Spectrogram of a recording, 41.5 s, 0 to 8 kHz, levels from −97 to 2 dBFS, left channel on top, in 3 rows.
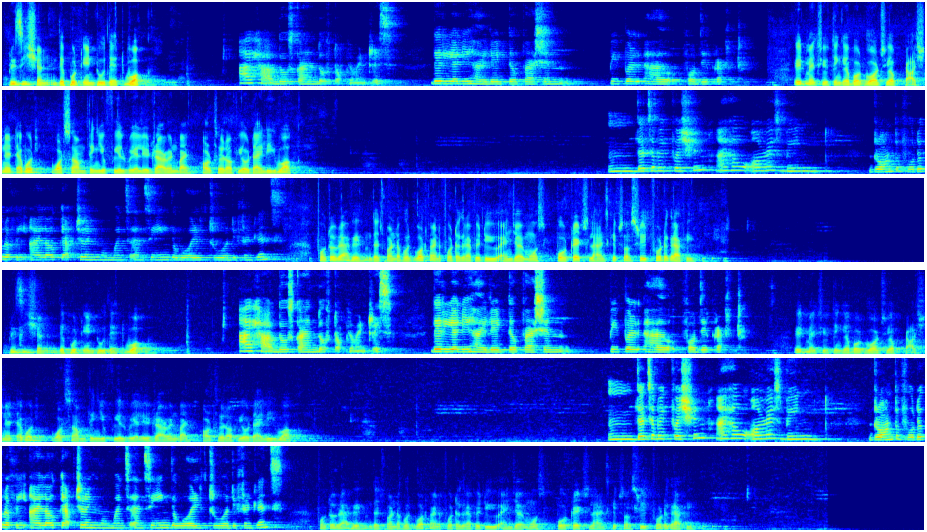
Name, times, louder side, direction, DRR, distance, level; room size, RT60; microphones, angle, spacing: voice 1, 0.1-2.1 2.4-2.6 11.9-18.2 32.2-38.1, left 6 dB, 75° left, 0.4 m, -34 dB
voice 2, 3.5-5.8 6.4-8.5 9.1-11.1 22.9-26.4 26.8-31.9, right 6 dB, 55° right, 0.4 m, -34 dB
14.5 x 7.7 x 3.5 m
head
